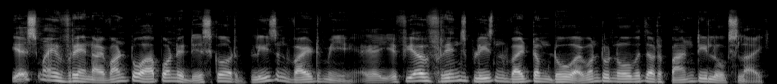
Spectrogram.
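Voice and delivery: hammed-up Indian accent, eager. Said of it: "I'm gonna do it".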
